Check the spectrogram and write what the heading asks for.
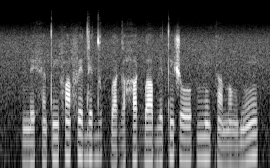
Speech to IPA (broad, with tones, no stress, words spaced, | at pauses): ne˨hɛ̃˨ tĩ˧fã˦ fe˦de˦du˦˨ ɡ͡ba˨ɡa˧ ha˦ ɡ͡ba˧be˧ tĩ˦ʃo˧ | mũ˧ kã˨nɔ̃˨ ɡ͡bũ˨˦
